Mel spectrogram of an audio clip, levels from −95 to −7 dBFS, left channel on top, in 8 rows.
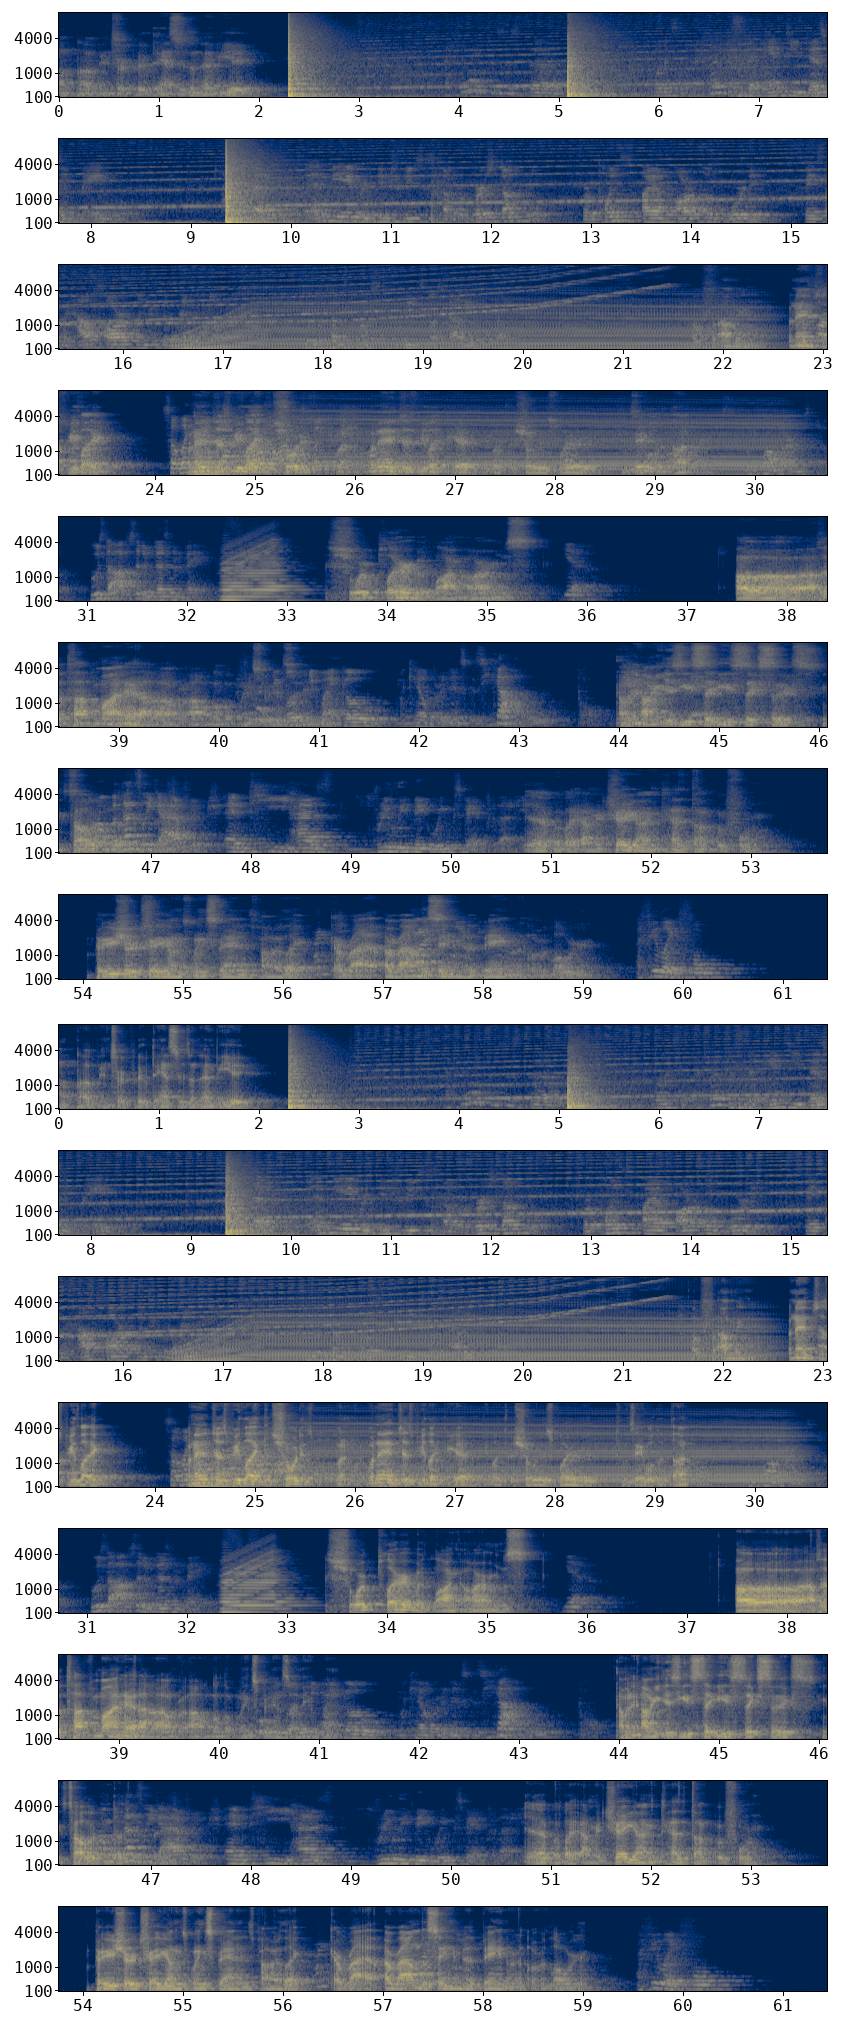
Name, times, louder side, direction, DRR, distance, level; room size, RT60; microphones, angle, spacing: voice 1, 0.0-1.9 21.7-22.3 22.7-23.4 24.3-25.5 25.8-29.4 33.4-35.4 37.5-41.0 44.0-46.8 50.7-53.1 54.1-56.2 56.5-59.0, right 3 dB, 75° right, 6 dB, 0.7 m, -37 dB
sound 1, 2.2-12.8, left 2 dB, 65° left, 0.6 m, -39 dB
voice 2, 2.5-2.8 3.9-5.1 5.9-8.4 9.3-12.5 12.9-14.7 15.1-17.4 17.8-19.9 22.7-23.5 24.1-26.2 28.7-30.8 31.0-32.2 35.7-36.0 40.2-43.3 43.6-43.8 44.0-44.9 46.3-51.0 56.3-56.4 57.3-57.9 59.5-60.2, equal, 80° left, -2 dB, 2.0 m, -49 dB
sound 2, 2.9-21.5, right 3 dB, 45° right, 1.6 m, -55 dB
sound 3, 16.5-22.6 24.3-30.6 32.3-32.9, right 2 dB, 15° right, 0.6 m, -45 dB
7.6 x 4.5 x 3.3 m, 0.88 s
head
